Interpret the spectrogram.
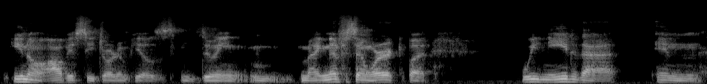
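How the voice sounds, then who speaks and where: Man, American accent, very low pitch, casual interview talk, film director guest. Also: a bit bright, rough recording. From Miami, United States.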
